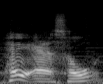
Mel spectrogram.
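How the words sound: It sounds hostile, ready to fight.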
